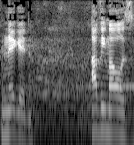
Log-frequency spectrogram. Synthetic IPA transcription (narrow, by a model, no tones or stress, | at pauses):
neɡed̪ | avimaoz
